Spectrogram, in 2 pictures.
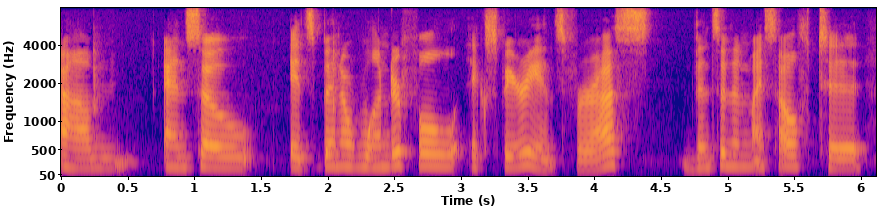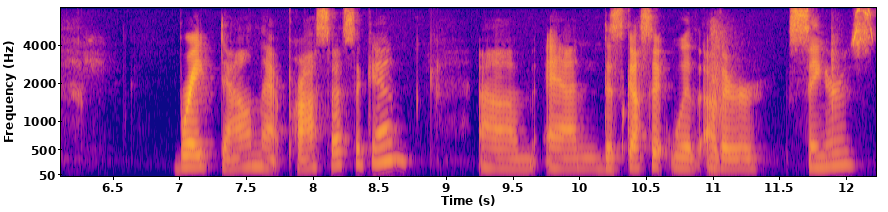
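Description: Speaking very slowly with an American accent, a woman keeps a medium pitch and ordinary pitch variation over a quiet background. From Michigan. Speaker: opera artistic director. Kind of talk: interview. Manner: animated.

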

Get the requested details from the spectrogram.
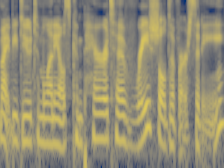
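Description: A plain, everyday voice moves at a moderate pace in a very clean recording with a silent background. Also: woman. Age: 40s. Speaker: radio host. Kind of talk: casual chat. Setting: studio.

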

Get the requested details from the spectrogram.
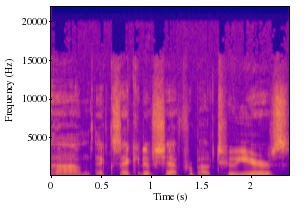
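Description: This man's voice is very deep and low. He speaks at a moderate pace in a very clean recording with a silent background. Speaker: chef. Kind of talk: radio interview. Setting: studio. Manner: halting.

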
